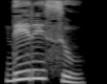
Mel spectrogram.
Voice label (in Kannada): "ತೀರಿಸು", Kannada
